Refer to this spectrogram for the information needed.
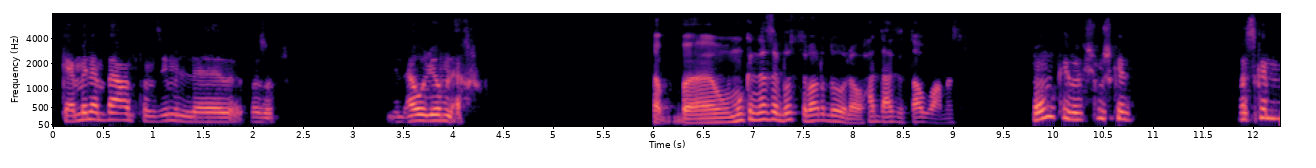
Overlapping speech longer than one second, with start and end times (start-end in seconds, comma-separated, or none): none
